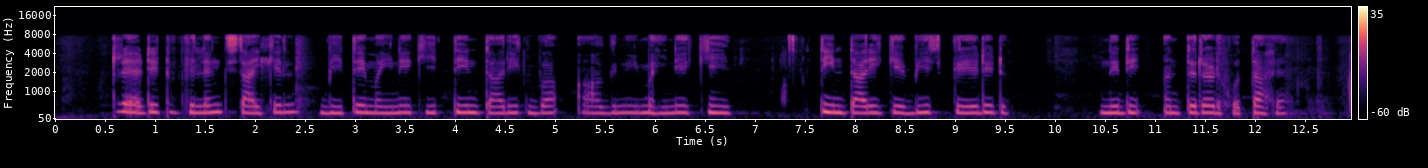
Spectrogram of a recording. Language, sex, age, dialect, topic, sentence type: Hindi, female, 25-30, Kanauji Braj Bhasha, banking, statement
